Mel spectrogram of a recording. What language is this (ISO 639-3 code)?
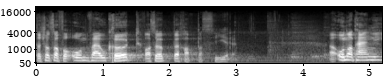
gsw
